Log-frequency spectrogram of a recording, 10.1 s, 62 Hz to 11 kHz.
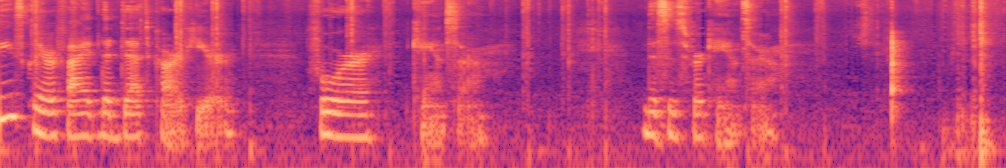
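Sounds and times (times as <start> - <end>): faint card handling sounds: 0.1 - 6.3, 7.1 - 10.0.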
